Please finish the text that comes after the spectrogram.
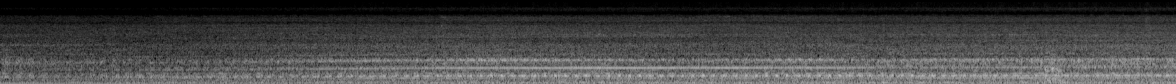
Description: This is the sound of a bad differential. This is actually a replacement for a prior differential, and we noticed that there was slowing when breaking and constant whining noise.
